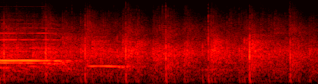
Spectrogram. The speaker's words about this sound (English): Everybody give God a hand clap of praise today.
